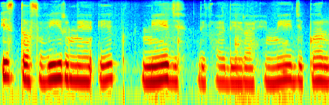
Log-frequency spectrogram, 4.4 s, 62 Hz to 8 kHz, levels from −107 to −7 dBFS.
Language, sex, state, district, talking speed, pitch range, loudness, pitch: Urdu, female, Uttar Pradesh, Budaun, 165 wpm, 180-200 Hz, -16 LUFS, 190 Hz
